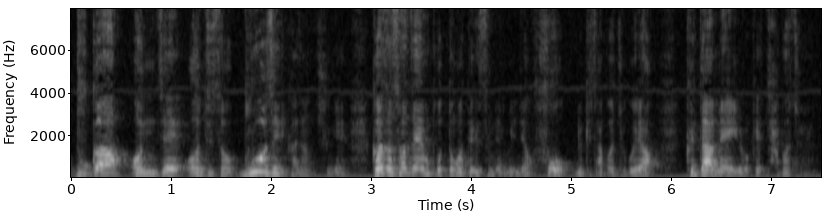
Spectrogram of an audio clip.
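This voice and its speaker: Husky, excitable male tutor. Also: on the high side. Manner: excitable, exaggerated lecturing with rhetorical questions. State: sore throat from a cold. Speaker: English exam tutor. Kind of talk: online exam-prep lecture.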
